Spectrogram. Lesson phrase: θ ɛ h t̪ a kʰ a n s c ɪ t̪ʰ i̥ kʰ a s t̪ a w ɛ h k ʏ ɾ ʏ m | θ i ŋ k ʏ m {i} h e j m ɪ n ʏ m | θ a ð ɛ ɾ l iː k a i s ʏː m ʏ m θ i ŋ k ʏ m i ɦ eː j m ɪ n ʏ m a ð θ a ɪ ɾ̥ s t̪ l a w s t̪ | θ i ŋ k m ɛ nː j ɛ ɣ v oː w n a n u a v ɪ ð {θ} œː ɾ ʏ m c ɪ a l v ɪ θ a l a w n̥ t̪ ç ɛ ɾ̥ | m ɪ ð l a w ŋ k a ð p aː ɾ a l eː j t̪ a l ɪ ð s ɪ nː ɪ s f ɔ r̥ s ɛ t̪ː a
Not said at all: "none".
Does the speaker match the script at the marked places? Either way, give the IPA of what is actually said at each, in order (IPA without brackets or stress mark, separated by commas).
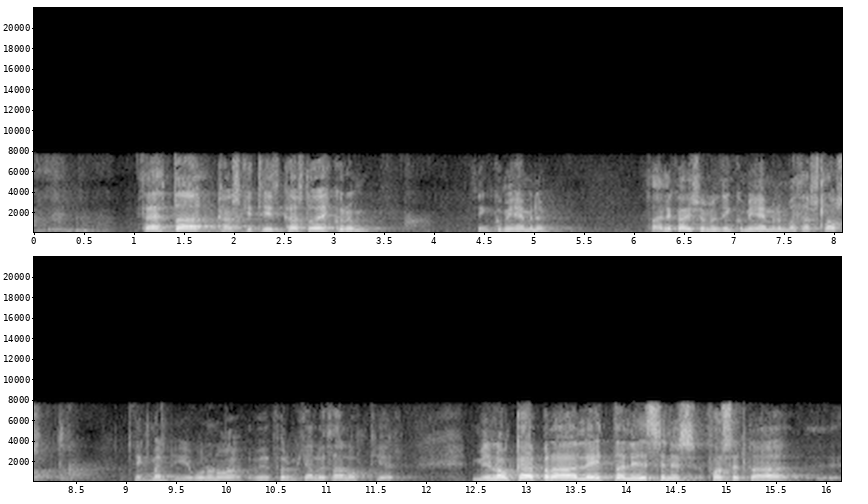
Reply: i, f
